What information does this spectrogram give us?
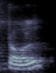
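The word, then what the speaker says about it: Tolle: art to you know some people they pronounce tole or tol I you know I I pronounce toll as per my understanding so here whole book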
